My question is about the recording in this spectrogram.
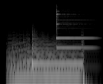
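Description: Short musical logo sting: a sustained synthesizer chord, joined about a second in by a bright bell-like ding, stopping shortly before the end.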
